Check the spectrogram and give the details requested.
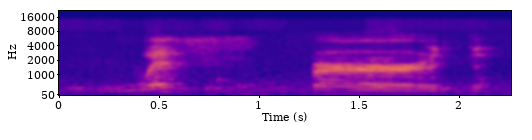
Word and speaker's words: whispered: So notice this word, for example, whispered. Notice how it is spelled. Whispered. Whispered. Whispered. This is the rhotic schwa. So the rhotic schwa sounds like whispered.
